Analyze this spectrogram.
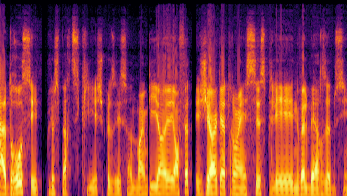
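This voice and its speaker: Speaking very fast with hardly any pauses, a man at medium pitch delivers a monotone, flat line in a bright, sharp tone, the sound dry and close with no echo. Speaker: car podcast co-host. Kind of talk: casual chat.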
